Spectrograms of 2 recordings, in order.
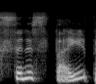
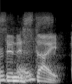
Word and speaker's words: synesthete: Number one, did I even say that correctly? And number two, what in the world does that mean? – Yeah, it's synesthete, but you were super synesthete.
